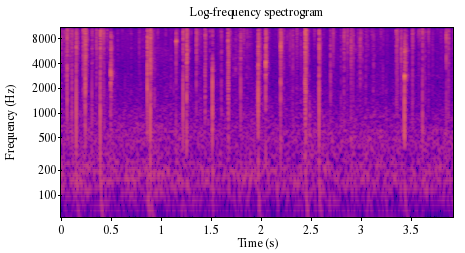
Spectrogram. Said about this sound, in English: Maybe light the fire on your remote control fireplace.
